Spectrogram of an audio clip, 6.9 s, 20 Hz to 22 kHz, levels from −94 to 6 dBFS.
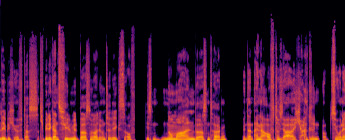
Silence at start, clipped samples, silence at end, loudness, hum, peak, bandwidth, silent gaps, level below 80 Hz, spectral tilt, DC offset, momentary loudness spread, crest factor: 0 s; under 0.1%; 0 s; -19 LUFS; none; 0 dBFS; 18.5 kHz; 2.71-2.90 s, 4.54-4.60 s, 4.68-4.84 s; -56 dBFS; -5.5 dB/octave; under 0.1%; 10 LU; 18 dB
